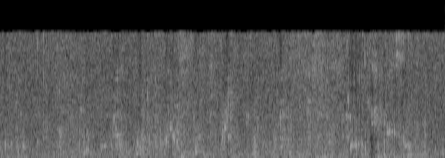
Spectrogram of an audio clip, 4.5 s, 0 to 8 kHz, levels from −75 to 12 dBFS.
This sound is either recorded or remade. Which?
recorded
